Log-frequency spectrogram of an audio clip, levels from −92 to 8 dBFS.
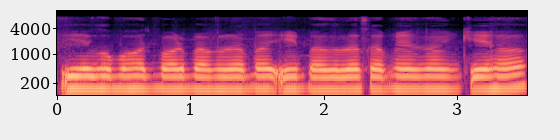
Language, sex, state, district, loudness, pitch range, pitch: Bhojpuri, male, Uttar Pradesh, Gorakhpur, -11 LUFS, 145-150 Hz, 145 Hz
